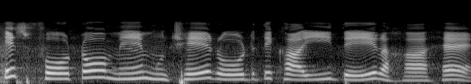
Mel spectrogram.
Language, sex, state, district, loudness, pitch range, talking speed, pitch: Hindi, female, Madhya Pradesh, Katni, -18 LUFS, 220-275 Hz, 115 wpm, 245 Hz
